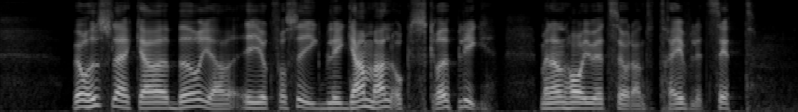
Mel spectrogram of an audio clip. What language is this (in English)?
Swedish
